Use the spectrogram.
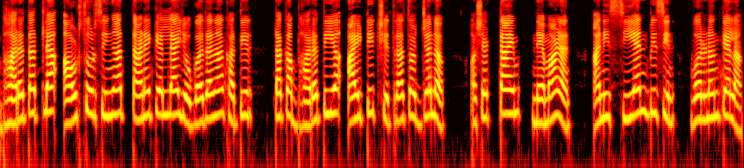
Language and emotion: Goan Konkani, neutral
